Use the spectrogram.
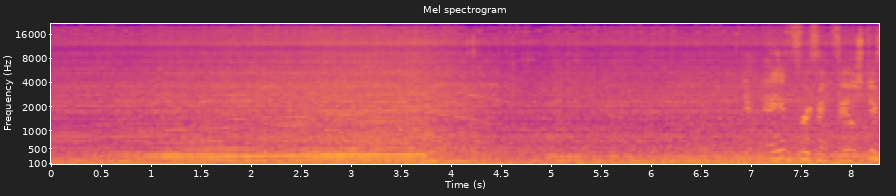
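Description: A Citroën 2CV's small engine drones loudly and continuously while driving on a road trip, with a rising and falling pitch through gear changes, partly under a person talking.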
